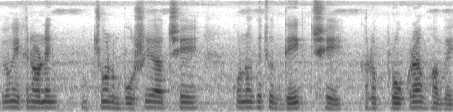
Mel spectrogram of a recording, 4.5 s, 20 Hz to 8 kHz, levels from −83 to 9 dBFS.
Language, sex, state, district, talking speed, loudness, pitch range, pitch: Bengali, male, West Bengal, Malda, 145 wpm, -19 LUFS, 135-150 Hz, 145 Hz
